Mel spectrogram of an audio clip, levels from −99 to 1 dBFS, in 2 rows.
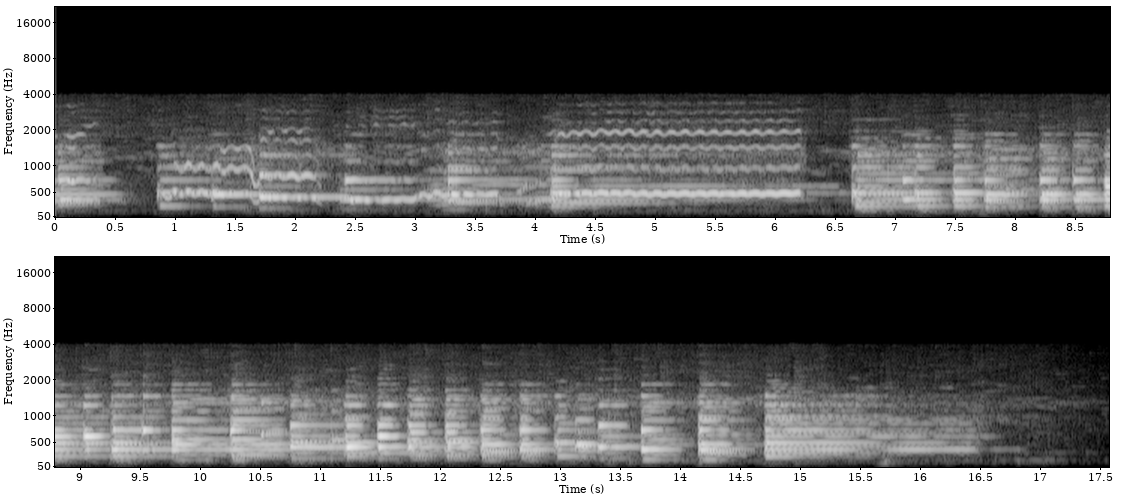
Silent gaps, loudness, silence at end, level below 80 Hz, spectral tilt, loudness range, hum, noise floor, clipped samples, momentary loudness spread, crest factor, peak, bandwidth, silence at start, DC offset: none; -22 LUFS; 1.1 s; under -90 dBFS; -5.5 dB/octave; 5 LU; none; -65 dBFS; under 0.1%; 12 LU; 18 dB; -4 dBFS; 3.8 kHz; 0 s; under 0.1%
